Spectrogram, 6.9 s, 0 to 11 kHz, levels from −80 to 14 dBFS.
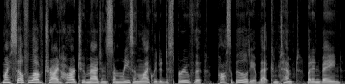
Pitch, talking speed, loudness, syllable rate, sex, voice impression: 195 Hz, 175 wpm, -19 LUFS, 5.2 syllables/s, female, very feminine, slightly young, adult-like, very thin, slightly tensed, slightly weak, bright, hard, slightly muffled, fluent, slightly raspy, cute, intellectual, very refreshing, sincere, very calm, friendly, reassuring, very unique, elegant, slightly wild, very sweet, slightly lively, very kind, very modest, light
